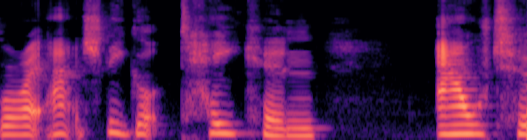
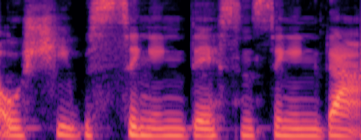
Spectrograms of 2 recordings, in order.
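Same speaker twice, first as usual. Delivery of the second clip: usual speaking voice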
